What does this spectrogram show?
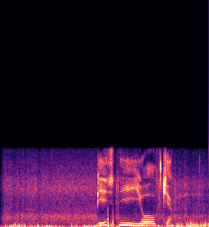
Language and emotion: Russian, neutral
